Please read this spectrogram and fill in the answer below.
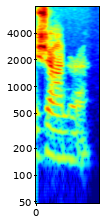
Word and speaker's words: genre: likes the horror movie genre John raw likes the horror movie genre this one is itinerary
